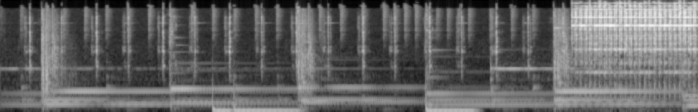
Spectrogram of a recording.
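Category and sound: household object, kitchen timer going off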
